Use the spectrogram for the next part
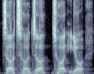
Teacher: तालव्य वर्ण के नाम से जानी जाती है क्योंकि इसका उच्चारण जो है वो तालू के सहायता से होती है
